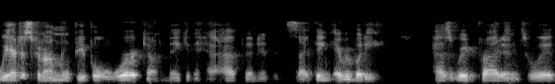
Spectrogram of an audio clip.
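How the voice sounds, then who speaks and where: The speaker talks at a fairly quick pace in a Quebec accent. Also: man. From Montreal North, Quebec. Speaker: city council candidate. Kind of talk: interview.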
